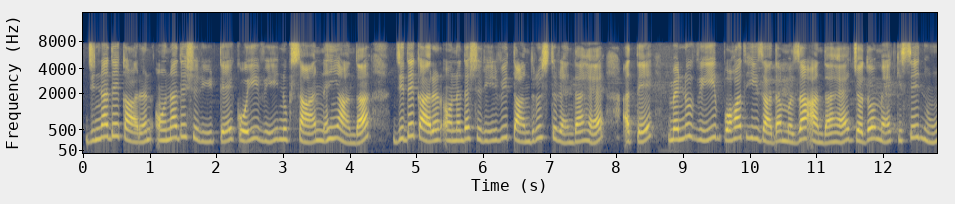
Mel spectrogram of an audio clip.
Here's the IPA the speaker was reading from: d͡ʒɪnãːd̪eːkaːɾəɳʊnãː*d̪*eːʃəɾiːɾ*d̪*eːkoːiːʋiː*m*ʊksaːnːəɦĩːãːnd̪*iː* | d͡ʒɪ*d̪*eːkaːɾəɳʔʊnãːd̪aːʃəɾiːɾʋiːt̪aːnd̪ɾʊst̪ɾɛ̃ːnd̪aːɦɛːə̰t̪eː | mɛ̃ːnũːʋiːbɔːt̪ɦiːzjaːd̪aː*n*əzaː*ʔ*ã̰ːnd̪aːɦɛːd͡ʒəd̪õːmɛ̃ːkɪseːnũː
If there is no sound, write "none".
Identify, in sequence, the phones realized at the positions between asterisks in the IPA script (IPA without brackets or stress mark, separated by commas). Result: d̪, t̪, n, aː, d̪, m, ʔ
